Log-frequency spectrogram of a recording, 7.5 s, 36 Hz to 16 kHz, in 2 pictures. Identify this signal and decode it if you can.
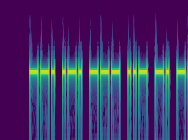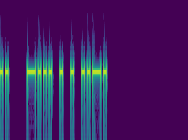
Morse code, heard as a keyed tone, about 22 wpm, 690 Hz. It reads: GROUND BEEF
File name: Difficult Words with Hints - 22wpm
